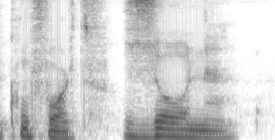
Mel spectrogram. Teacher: it's a nasal sound, as if it were an M in Portuguese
